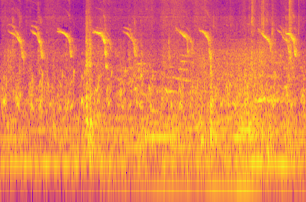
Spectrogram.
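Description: Guinea pigs give high, thin squeaks that slide downward, repeated several times a second.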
